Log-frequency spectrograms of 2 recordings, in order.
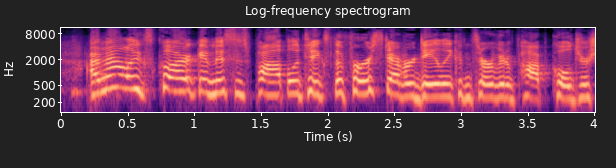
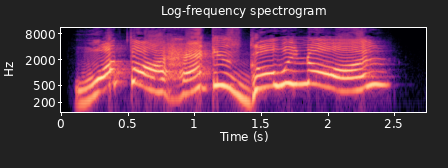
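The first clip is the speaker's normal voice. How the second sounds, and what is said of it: Attempted British accent. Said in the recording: “That is not a British accent. ... I can't do a British accent.”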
